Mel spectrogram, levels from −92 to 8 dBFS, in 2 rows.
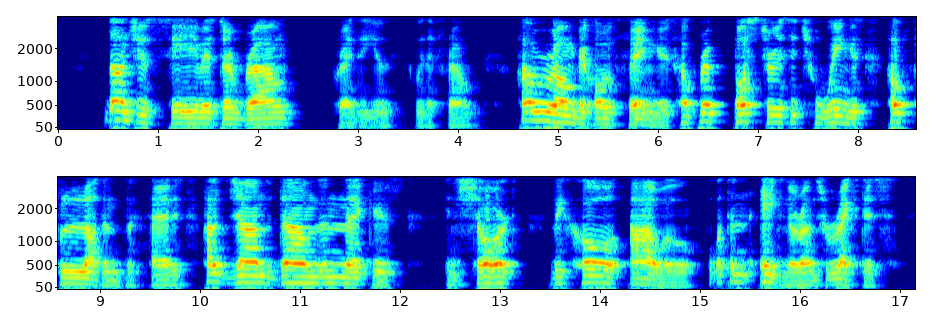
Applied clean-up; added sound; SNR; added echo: none; none; none; reverberation time 0.2 s.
